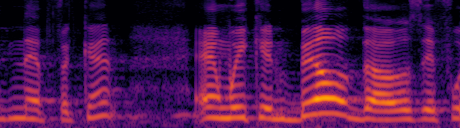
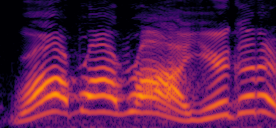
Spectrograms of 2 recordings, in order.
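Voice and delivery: high, loud mock parent lecture; a parent lecturing about the future, higher and louder; 7 semitones higher, 7 dB louder than usual. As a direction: nag like a parent droning on. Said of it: "your parents would say".

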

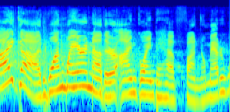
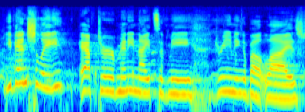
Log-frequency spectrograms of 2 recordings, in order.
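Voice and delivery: ordinary delivery

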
